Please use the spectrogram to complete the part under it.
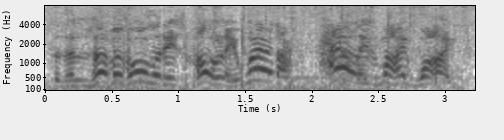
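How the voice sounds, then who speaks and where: An actor playing an overbearing, irate military man barking orders in a game drama, muffled under loud music. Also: very high-pitched, big pitch swings, moderate pace, exaggerated voice. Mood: impatient, irate.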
